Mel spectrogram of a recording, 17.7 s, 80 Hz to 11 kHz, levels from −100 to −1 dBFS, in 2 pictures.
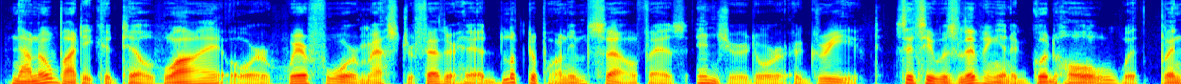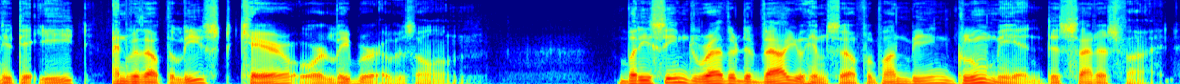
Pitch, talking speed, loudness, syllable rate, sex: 95 Hz, 170 wpm, -21 LUFS, 5.0 syllables/s, male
